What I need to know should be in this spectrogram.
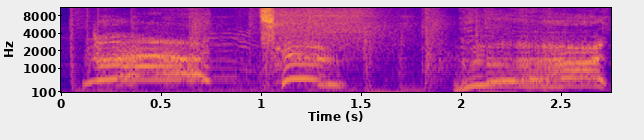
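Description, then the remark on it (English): A voice imitates a huge elephant sneeze, caused by pepper stuffed in the elephant's trunk: three loud, strained vocal bursts with a rising then falling pitch, the last long and drawn out, with short gaps between them. “A huge sneeze erupted from the elephant, shaking Squeaky from head to toe.”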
